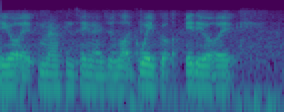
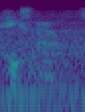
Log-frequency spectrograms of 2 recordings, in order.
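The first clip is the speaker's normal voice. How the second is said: whispered sign-off; 13 dB quieter than usual. Real, not acted. Signing off the video.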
